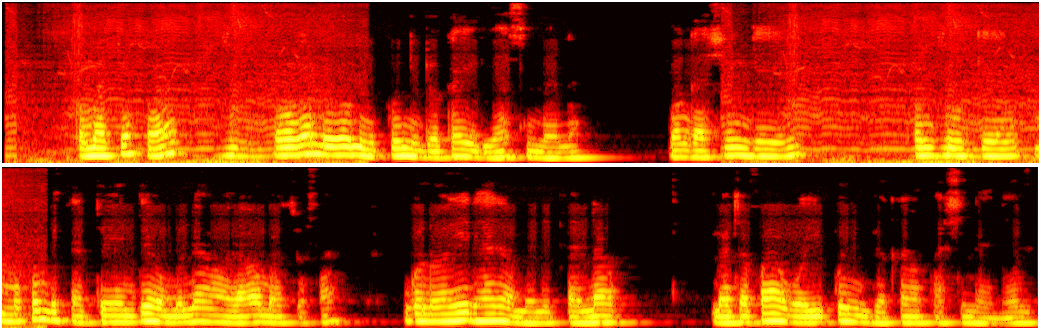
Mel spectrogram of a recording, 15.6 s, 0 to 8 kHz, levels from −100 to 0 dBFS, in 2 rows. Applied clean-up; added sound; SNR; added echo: none; Insect; 10 dB; reverberation time 0.3 s.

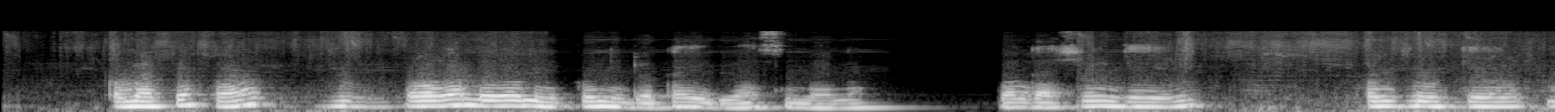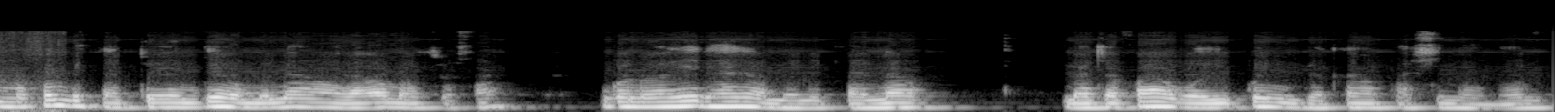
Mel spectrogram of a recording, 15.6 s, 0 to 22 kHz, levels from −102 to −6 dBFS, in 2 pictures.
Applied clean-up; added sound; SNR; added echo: neural separator model SepFormer DNS4.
